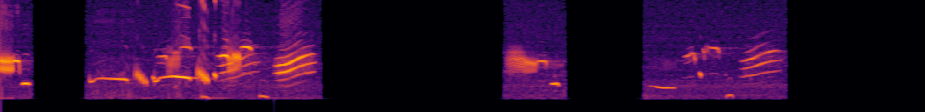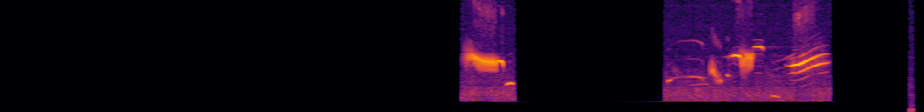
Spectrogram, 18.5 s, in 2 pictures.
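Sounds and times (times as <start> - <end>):
song of a threatened species: 0.0 - 3.2, 5.0 - 5.7, 6.4 - 7.9, 15.9 - 17.6.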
